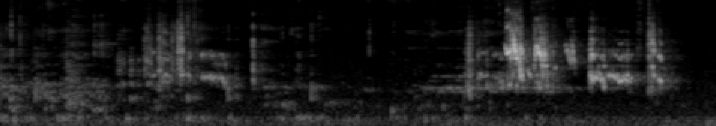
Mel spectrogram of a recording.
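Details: Happy budgerigar, quiet at first with soft rustling, then a closer run of sharp, squeaky chirps and warbled notes near the end.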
